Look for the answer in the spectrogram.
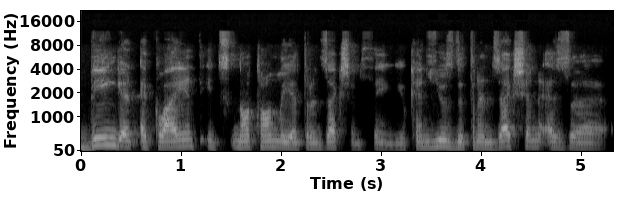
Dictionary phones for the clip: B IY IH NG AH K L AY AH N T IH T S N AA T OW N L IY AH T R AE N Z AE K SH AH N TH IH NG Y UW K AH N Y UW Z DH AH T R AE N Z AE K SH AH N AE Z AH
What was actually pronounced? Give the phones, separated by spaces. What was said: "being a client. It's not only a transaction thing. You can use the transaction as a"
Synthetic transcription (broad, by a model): B IY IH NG AH K L AY AH N T IH T S N AA T OW N L IY AH T R AE N Z AE K SH AH N TH IH NG Y UW K AH N Y UW Z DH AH T R AE N Z AE K SH AH N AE Z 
